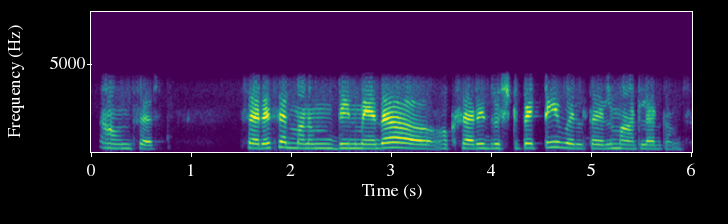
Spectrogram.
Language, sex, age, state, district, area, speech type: Telugu, female, 18-30, Andhra Pradesh, Anakapalli, urban, conversation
